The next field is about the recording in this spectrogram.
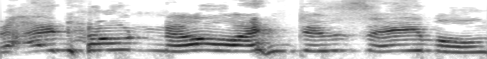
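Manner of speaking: very slow, high, fake tearful crying voice. Retelling a man who claimed someone stole his wheelchair: high-pitched put-on voice. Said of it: "high pitched voice the whole time".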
